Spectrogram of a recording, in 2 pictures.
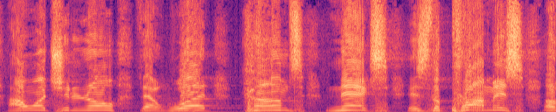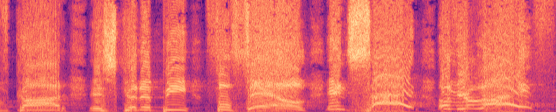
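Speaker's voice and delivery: loud, high, hammering sermon cadence; full-force preaching. Acted. Pastor urging the congregation never to give up: loud impassioned preaching. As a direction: preach it out, rising to a roar.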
